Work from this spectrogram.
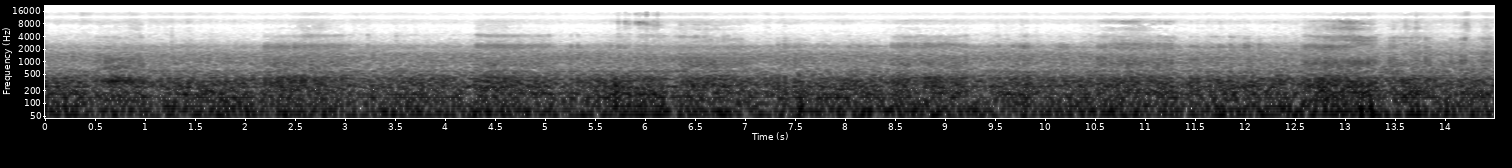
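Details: Pet cat purring loudly with enjoyment as it is stroked and cuddled; an unbroken low rumbling drone throughout, with brief soft hiss-like brushing sounds from the petting every few seconds.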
